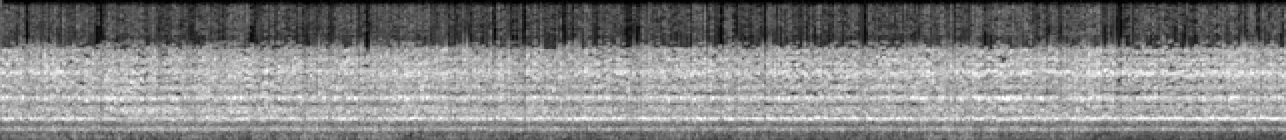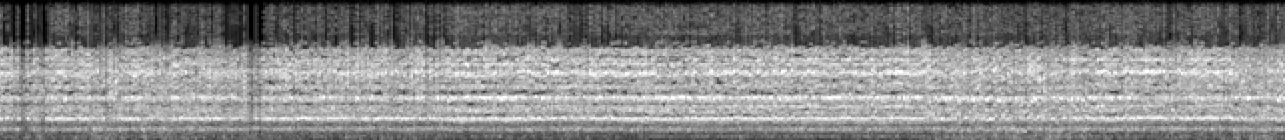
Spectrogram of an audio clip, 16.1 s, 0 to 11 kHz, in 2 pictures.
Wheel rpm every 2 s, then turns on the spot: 230, 230, 230, 230, 230, 230, 210, 220.
none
